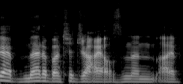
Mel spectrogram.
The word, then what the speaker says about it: Giles: I mean, to be fair, you thought it would be pronounced guiles, which I don't know if that sounds more or less aristocratic. Maybe I've met a bunch of Giles and then I've called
